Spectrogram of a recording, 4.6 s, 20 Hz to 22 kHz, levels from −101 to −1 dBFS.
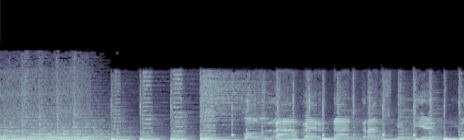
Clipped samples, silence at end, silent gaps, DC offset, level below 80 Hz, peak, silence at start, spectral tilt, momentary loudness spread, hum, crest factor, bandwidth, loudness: under 0.1%; 0 s; none; under 0.1%; -30 dBFS; -8 dBFS; 0 s; -4 dB/octave; 4 LU; none; 14 dB; 14 kHz; -23 LUFS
